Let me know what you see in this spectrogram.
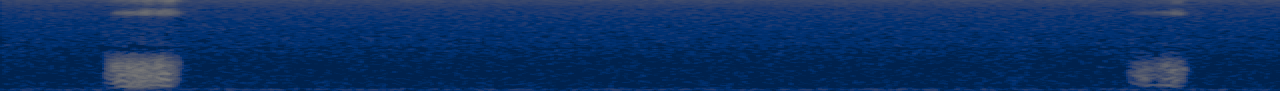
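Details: A sleeping pet cat snoring: two soft snoring breaths about five seconds apart, with quiet room noise between.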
